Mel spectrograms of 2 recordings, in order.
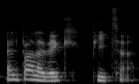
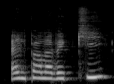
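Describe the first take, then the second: First: Said in the usual way. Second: Qui lifted higher and louder, quick; quick question up on qui; rising question. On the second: Shown as a demonstration. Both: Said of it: "You say".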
